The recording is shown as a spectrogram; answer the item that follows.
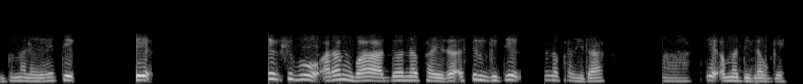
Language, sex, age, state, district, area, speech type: Manipuri, female, 60+, Manipur, Imphal East, rural, conversation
